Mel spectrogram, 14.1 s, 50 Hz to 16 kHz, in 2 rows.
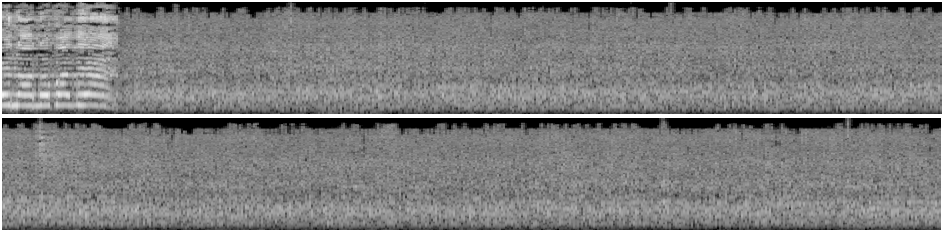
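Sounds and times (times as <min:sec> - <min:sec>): congregation praying aloud: 0:00.0 - 0:01.0.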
